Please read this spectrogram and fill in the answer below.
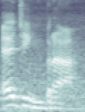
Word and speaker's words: Edinburgh: Edimburgo, que no inglês da Escócia se pronuncia Edinburgh.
